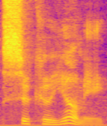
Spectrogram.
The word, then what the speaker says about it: Tsukuyomi: you can claim as a table it is pronounced tsukuyomi correct a figure from far eastern mythology no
